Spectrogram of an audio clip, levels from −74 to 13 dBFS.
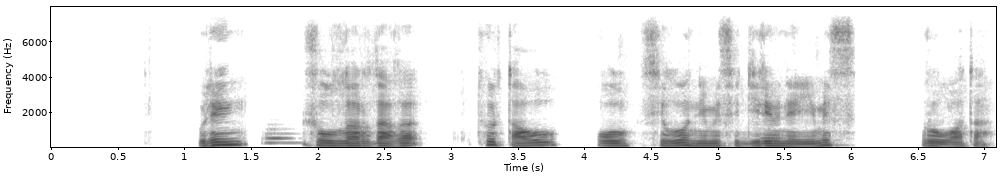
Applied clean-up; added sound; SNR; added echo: none; Brass instrument; 19 dB; none.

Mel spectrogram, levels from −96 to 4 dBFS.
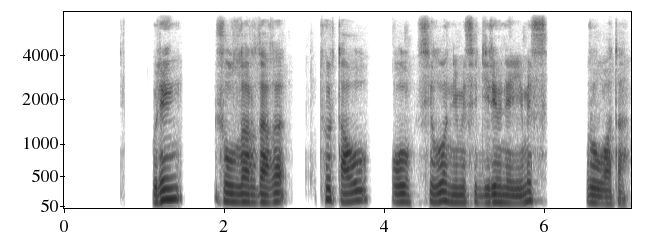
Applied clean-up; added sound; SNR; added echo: none; none; none; none.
